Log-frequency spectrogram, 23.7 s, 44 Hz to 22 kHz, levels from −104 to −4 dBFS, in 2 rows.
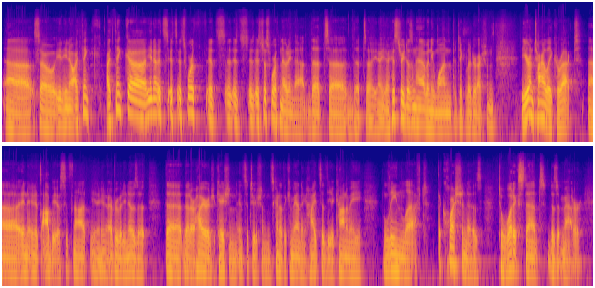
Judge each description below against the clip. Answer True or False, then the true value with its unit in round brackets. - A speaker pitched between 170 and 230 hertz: False (85 Hz)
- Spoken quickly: False (195 wpm)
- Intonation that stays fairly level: False (4.7 semitones)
